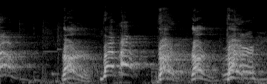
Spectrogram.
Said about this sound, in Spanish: No, ladren, ladren.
